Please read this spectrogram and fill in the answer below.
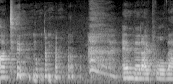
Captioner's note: laughs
